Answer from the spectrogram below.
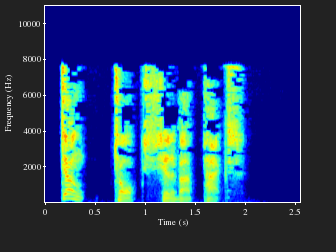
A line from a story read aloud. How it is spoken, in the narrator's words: Pebble snaps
